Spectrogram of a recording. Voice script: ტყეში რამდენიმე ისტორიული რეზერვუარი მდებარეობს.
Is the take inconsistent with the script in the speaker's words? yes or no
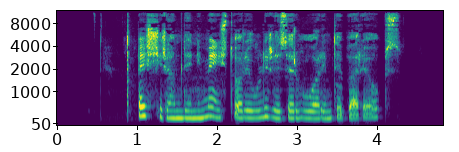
no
